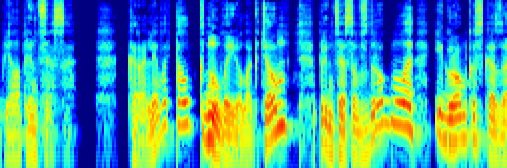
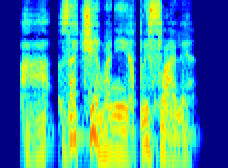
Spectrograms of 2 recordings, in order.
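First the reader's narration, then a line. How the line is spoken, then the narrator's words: Quiet question. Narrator (Russian): Король тихо спросил его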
